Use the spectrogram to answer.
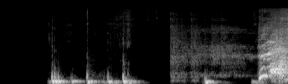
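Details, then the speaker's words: Sneeze: short voiced build-up sounds and a sharp intake, then a loud, abrupt, percussive sneeze burst; the sneezer called it percussive. "bless you did you doubt but when you sneezed yeah I really listened to this tree so I can hear how percussive my sneeze was"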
